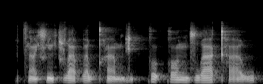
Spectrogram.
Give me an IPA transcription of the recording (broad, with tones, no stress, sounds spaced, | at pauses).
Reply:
t͡s ã˨˩ ɕ ĩ˧ t͡ɕ w a˧ b a˨˩ w kʰ ã˨˩ m ɡ i˨ ʔ k o˦ ʔ k ɔ˦ n d͡z w a˦ kʰ a˨˦ w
